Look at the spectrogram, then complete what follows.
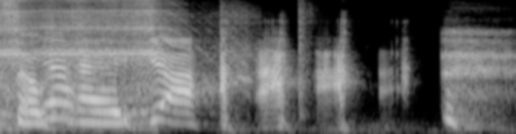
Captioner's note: laughs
